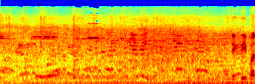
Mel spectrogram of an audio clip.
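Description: Busy street noise: a motor vehicle engine running close by as a steady low rumble that grows a little louder toward the end, with a crowd chattering in the background.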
